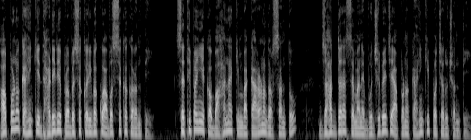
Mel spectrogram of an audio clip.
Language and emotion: Odia, neutral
